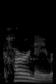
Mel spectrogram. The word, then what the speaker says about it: carne: And those who are Spanish or know Spanish or Italian or anything like that will be very familiar, and I'm probably pronouncing wrong with the word carne, right? That's the word? Okay, I'm saying it right, which means flesh or meat.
